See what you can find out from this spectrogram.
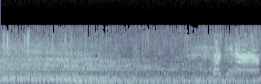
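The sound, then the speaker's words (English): A car drives a couple of blocks through a neighborhood at night toward an all-night gas station. A steady, low engine rumble fills the whole clip. “Then we drove down a couple of blocks to an all-night gas station.”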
